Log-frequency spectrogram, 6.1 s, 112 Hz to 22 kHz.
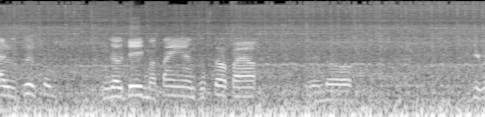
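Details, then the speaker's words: Chevrolet C10 V8 idling after refueling the carburetor, about five minutes running: deep, even, steady idle rumble; normal idle. "been running for about five minutes so far so good"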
